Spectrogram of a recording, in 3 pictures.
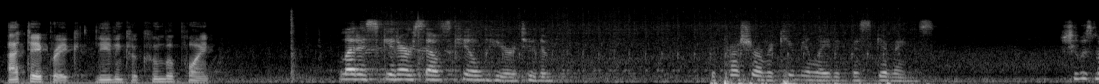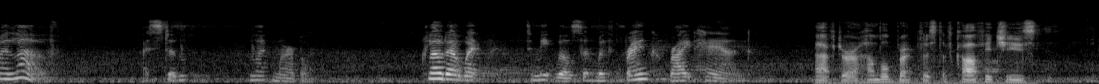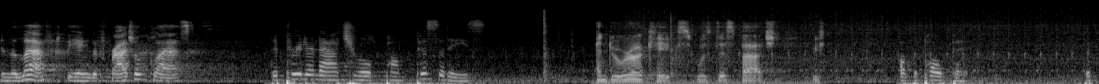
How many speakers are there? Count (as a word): four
